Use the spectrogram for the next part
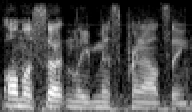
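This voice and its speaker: A man's voice: fairly high pitch, moderate pace. A man giving casual gameplay commentary, muttering and thinking aloud. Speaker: gaming video host. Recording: loud game music behind. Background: game music and effects.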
